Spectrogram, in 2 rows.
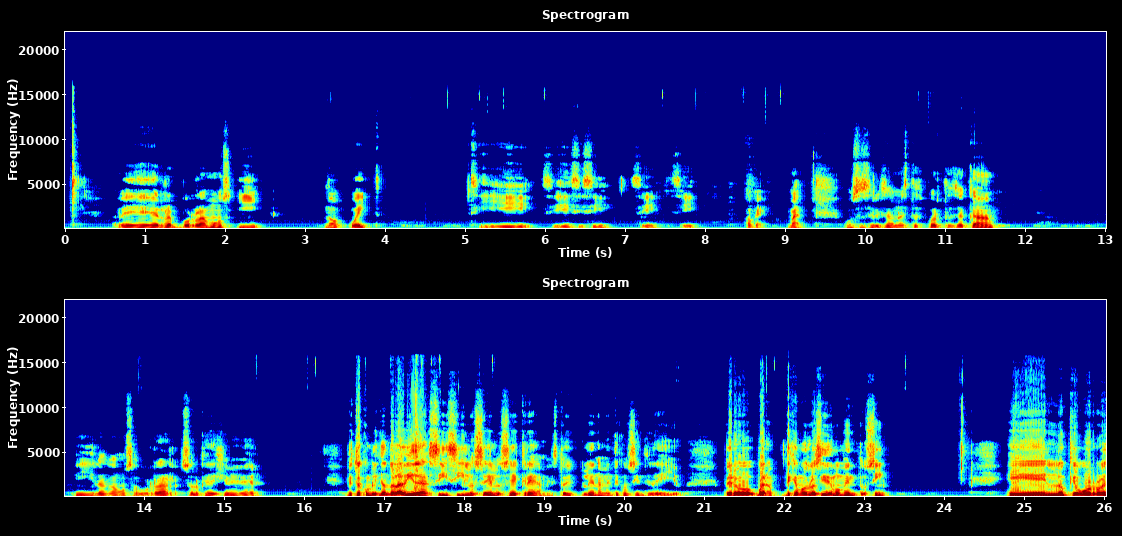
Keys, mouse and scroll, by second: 2.0 middle click, 2.1-2.9 scroll up 1, 3.5 click, 4.4-5.5 scroll down 1, 4.9-9.5 middle drag, 9.2-9.5 scroll up 1, 10.0 click, 10.4 Tab, 10.7 click, 12.1 click, 12.9 shift+click, 14.3 shift+click, 16.1 scroll up 1, 17.4 shift+click, 18.6-19.6 scroll down 1, 21.7 ctrl+z, 22.2-23.3 ctrl+scroll up 1, 23.8-25.5 middle drag.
